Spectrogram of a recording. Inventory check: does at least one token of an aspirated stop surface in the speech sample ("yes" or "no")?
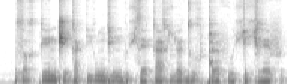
no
